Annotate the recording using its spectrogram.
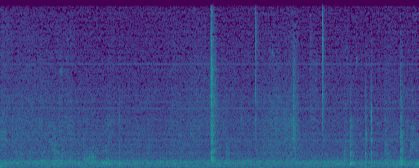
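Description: Quiet room tone broken by a few light clicks and taps from someone moving about. The sharpest click comes about four seconds in, with several smaller ones over the following three seconds.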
